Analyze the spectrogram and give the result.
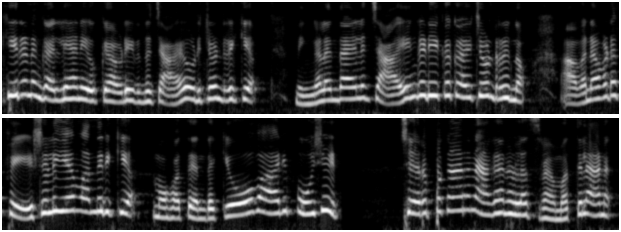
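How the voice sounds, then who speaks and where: A woman retelling a TV serial episode in a chatty, animated storytelling style. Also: high voice, fairly quick. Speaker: serial recap narrator. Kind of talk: casual storytelling recap.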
